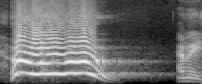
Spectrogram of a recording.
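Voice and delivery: loud, high barking imitation; a sudden loud woof imitation; imitated dog bark. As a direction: bark like the big angry dog. Imitating dog's aggressive bark.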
